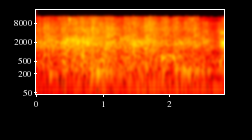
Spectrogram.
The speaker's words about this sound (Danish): så lad os lige give dem en varm klap.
